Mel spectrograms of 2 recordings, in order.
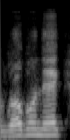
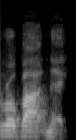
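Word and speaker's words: Robotnik: you say things correctly I apologize for pronouncing it Dr robon neck instead of Dr robotnick please forgive me America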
